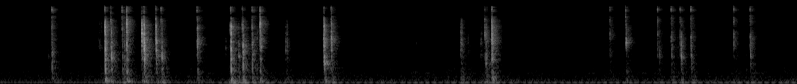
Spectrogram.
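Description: Fingertips type on a backlit plastic mechanical keyboard with black plastic keycaps, producing quick, bright clicky keystrokes in irregular bursts and pauses. Each keystroke is short and crisp over a faint, steady low hum.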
